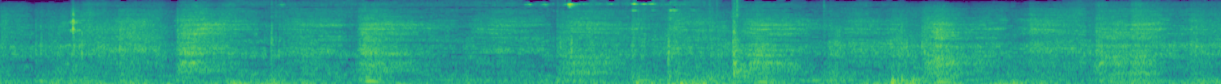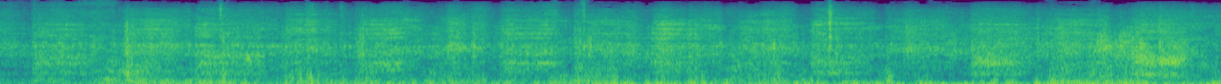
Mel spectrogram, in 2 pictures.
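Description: Downhill mountain bike descending a dry, rocky dirt trail: tyres crunching over loose ground and the bike rattling over bumps, with wind rumbling on the helmet-mounted microphone. It grows louder in the second half as the bike gains speed.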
